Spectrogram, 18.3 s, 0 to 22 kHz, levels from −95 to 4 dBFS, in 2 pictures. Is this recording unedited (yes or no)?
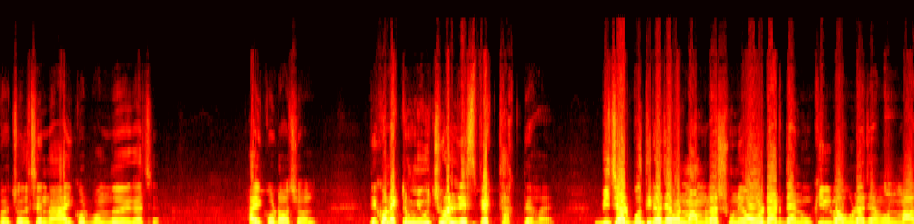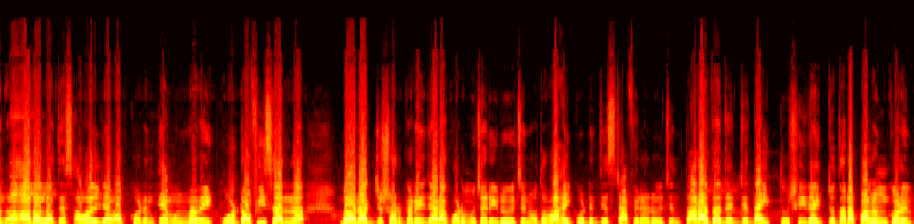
yes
